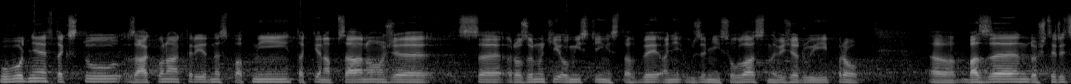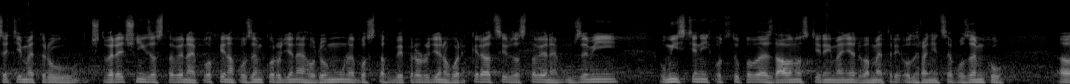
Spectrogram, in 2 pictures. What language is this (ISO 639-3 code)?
ces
